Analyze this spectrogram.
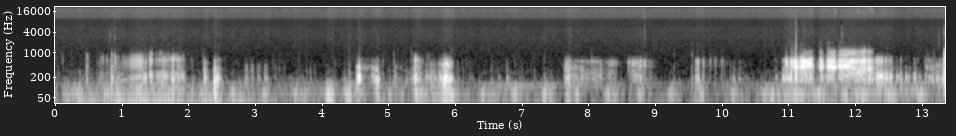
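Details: Person sick for several days with stomach pain, diarrhea and nausea: irregular abdominal gurgling and bubbling bursts building to a loud, prolonged growl (borborygmi).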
